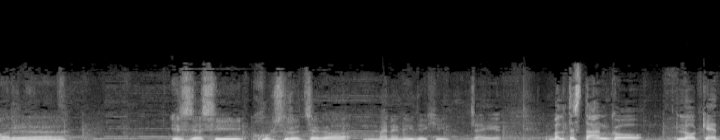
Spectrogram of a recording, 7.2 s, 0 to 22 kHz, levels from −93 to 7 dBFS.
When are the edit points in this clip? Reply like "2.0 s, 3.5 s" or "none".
4.8 s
